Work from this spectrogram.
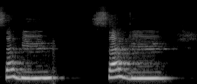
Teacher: aqui tem o biquinho do francês salut salut coloca o dedinho aqui ó no cantinho da boca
